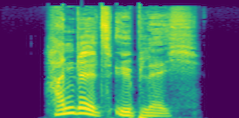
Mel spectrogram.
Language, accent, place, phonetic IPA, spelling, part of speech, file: German, Germany, Berlin, [ˈhandl̩sˌʔyːplɪç], handelsüblich, adjective, De-handelsüblich.ogg
- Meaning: 1. customary 2. commercial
